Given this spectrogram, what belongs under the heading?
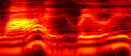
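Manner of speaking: loud, shocked disbelief. Retold or imitated. A salesman shocked at the crying concierge. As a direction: blurt it out in disbelief.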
